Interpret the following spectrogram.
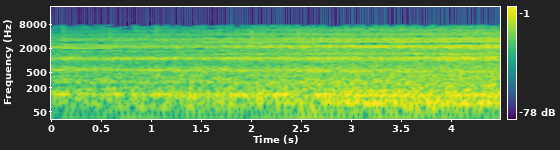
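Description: Horror film soundtrack drone: a low rumble under steady, sustained high tones, slowly growing louder.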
